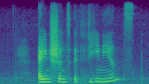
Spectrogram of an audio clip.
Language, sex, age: English, female, 22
